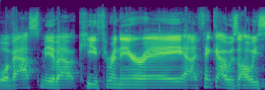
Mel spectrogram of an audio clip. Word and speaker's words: Raniere: I think I was saying Renier or Renier or something. Anyway, Raniere, Raniere.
